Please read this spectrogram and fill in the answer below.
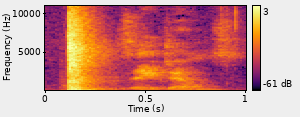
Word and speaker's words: Zay Jones: What is X Jones? Zay Jones? Spelled with a Z.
